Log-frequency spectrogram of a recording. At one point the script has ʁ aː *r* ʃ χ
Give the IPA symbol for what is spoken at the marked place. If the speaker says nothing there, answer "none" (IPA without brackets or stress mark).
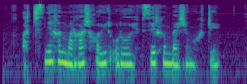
none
